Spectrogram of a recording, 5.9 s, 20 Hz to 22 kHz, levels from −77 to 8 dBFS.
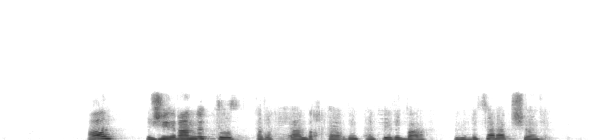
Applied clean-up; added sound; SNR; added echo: neural mask model DeepFilterNet 3.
